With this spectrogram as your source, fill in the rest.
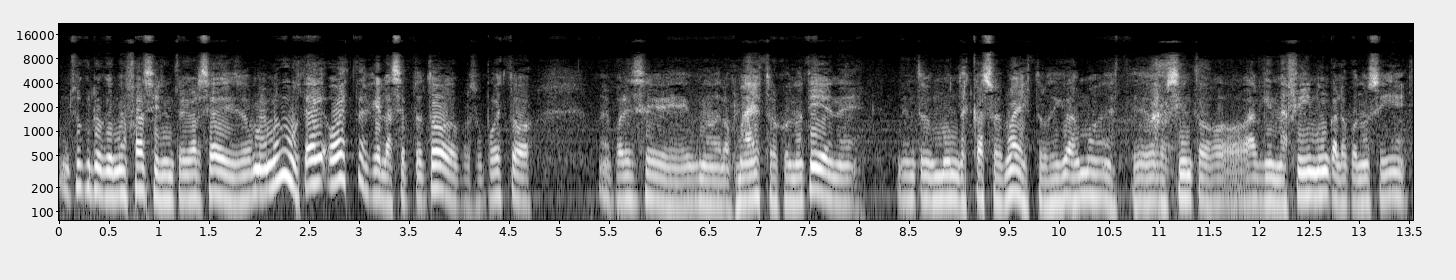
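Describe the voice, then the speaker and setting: A man's fairly high voice with ordinary pitch variation at a moderate pace, against noticeable background noise. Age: 60s. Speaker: intellectual, interview guest. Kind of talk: radio interview. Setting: radio studio. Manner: halting, hesitant with fillers.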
